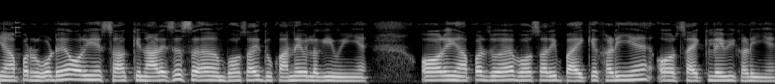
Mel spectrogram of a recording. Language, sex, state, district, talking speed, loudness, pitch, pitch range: Hindi, female, Punjab, Pathankot, 240 wpm, -14 LUFS, 190 Hz, 185-195 Hz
